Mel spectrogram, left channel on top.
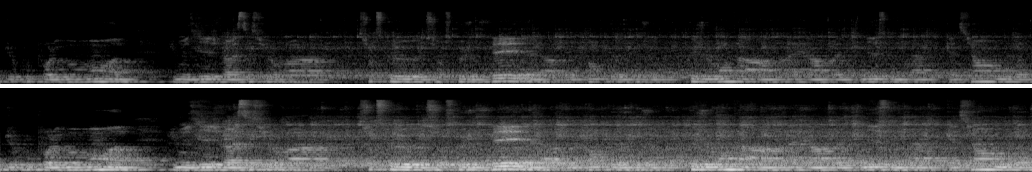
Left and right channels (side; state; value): left; quieter; 13.2 dB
